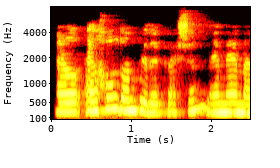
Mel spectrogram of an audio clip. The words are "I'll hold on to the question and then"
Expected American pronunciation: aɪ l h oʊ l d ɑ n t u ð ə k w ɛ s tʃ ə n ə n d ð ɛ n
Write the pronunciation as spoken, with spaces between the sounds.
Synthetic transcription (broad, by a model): aɪ l h oʊ l d ɑ n t u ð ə k w ɛ s tʃ ə n ə n d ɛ n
